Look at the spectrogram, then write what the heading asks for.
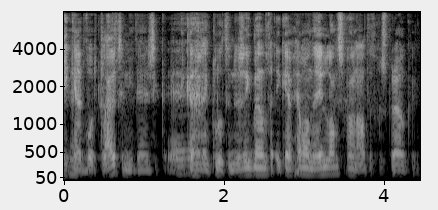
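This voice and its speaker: Fairly low male voice with ordinary pitch variation. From Groningen countryside, Netherlands. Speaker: pop musician. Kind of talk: casual chat.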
